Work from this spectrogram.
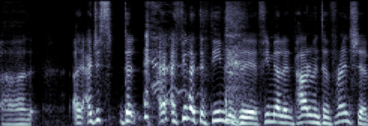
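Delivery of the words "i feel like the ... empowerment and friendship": attempted Russian accent slipping into French, unfamiliar put-on voice. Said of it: "can you do a Russian accent".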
